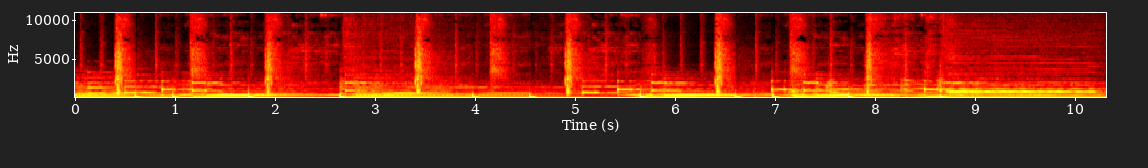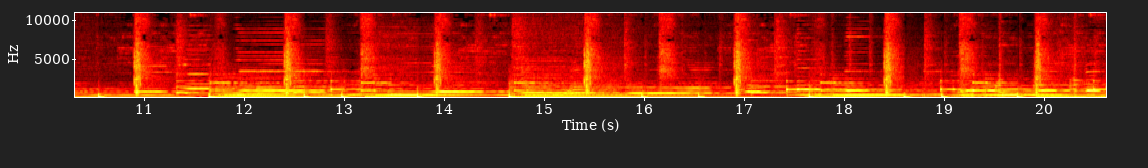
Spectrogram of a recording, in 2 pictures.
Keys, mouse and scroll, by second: 2.3-2.8 click, 6.6 z, 6.7-8.2 click, 18.5-20.6 click.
